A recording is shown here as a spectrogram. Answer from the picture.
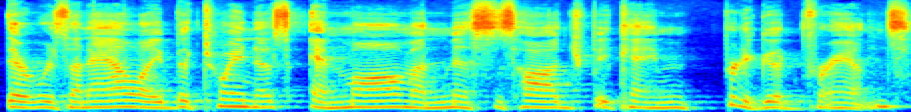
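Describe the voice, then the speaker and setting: On a very clean recording with a silent background, a woman with an American accent speaks at a medium pitch in a monotone, flat way, her somewhat breathy voice holding a dark, mellow tone at very even loudness. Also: moderate pace. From Cincinnati, Ohio, then southern Indiana. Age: 90s. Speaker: local elder. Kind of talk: interview.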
